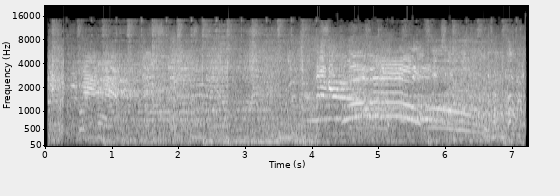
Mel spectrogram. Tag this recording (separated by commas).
Speech, Music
